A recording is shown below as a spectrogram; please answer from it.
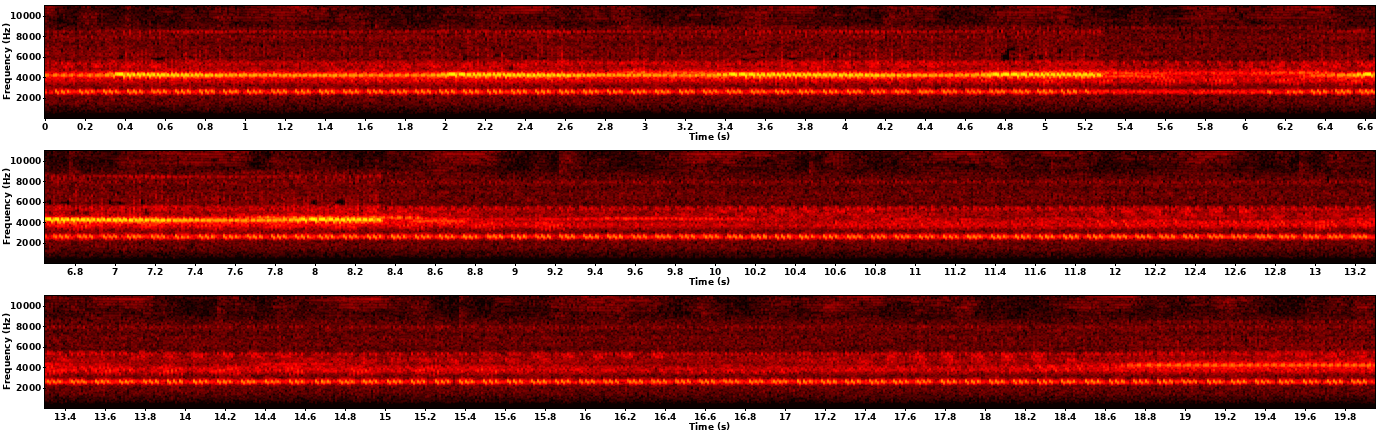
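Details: Bell cricket song: loud high ringing bursts lasting a second or two, separated by brief dips, then a long steady run of rapid, evenly pulsed chiming notes over a continuous high trill.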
